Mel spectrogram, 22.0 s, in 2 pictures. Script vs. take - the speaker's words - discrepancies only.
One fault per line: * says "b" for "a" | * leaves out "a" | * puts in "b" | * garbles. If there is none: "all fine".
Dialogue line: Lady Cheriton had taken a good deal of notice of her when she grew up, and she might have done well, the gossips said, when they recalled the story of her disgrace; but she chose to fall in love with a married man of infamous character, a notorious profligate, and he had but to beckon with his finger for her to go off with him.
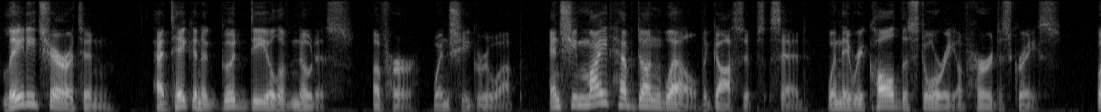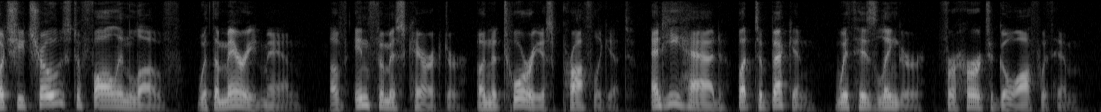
* says "linger" for "finger"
